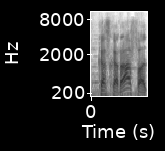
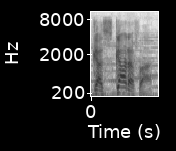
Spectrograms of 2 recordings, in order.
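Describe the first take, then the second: First: The stress is on the third syllable. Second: The stress is on the second syllable. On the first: Written Spanish would need no accent mark. "doesn't have an accent because the second last syllable" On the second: Written Spanish would need an accent mark. "the accent on the A on the second syllable of the word"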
